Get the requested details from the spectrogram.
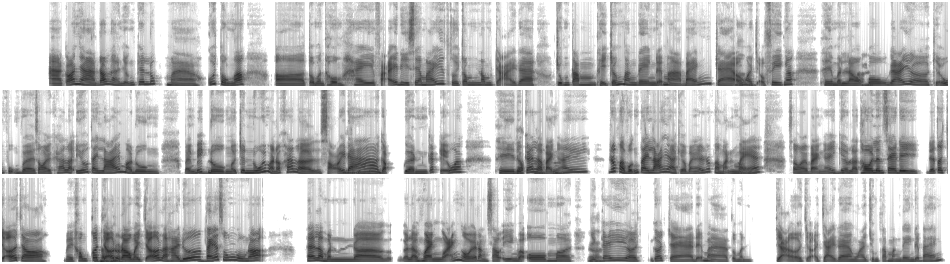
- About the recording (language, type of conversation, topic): Vietnamese, podcast, Bạn đã từng gặp một người hoàn toàn xa lạ rồi sau đó trở thành bạn thân với họ chưa?
- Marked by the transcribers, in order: tapping; laugh; other background noise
